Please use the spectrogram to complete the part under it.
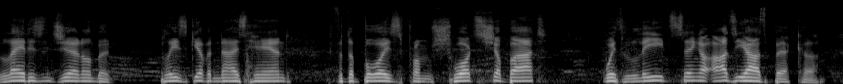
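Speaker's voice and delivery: put-on New York accent. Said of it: "What accent were you going for then?".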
